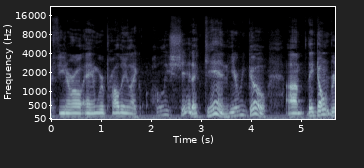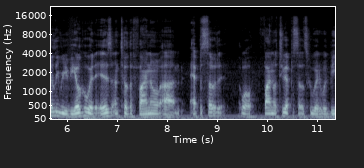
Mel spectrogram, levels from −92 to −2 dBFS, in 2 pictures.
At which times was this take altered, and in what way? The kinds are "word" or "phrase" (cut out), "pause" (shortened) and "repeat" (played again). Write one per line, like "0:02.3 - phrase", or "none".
none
